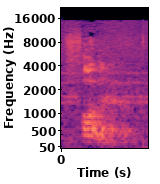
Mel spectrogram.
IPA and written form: ˈfɒləʊ (follow)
